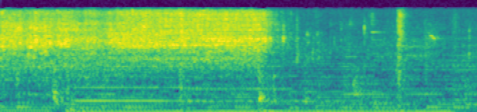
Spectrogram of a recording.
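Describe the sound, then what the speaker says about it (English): Running water from a kitchen tap splashes steadily over salted, sliced cucumbers being rinsed in a bowl, a close, continuous wash with a few soft bumps and a slight easing toward the end. "So I'm going to rinse this a few times, squeeze out any extra moisture,"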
